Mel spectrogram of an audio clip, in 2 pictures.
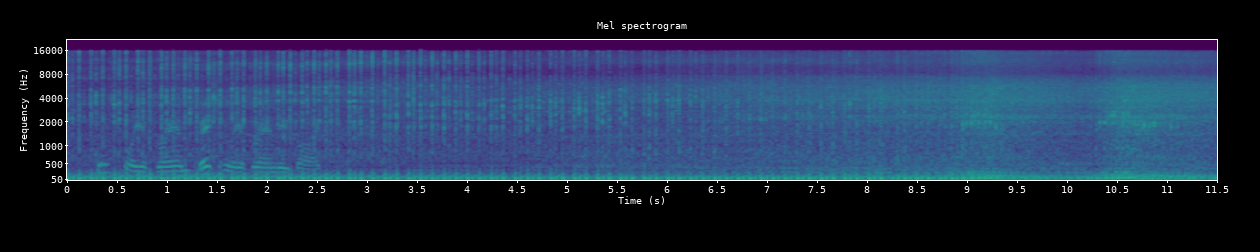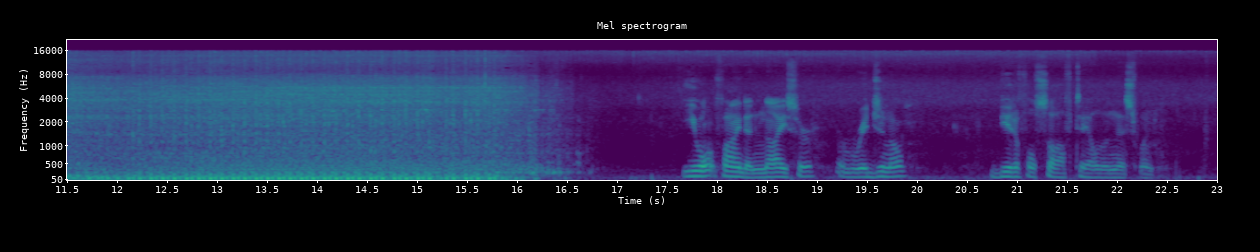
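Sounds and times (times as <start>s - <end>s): motorcycle throttle blips: 0.0s - 16.6s
motorcycle engine idling: 0.0s - 16.8s.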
